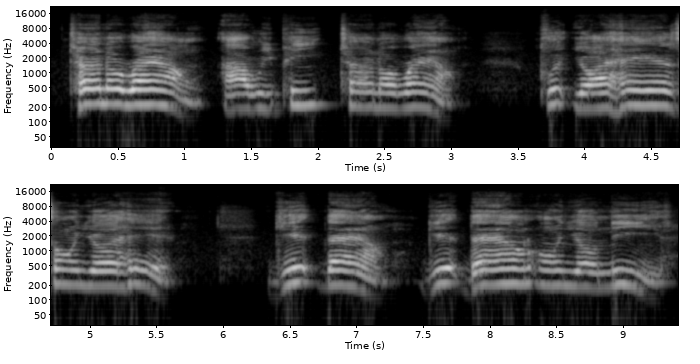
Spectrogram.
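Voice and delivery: slow, deliberate barked orders; police command. Acted. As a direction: lay down each instruction firmly. Sheriff orders arrest.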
